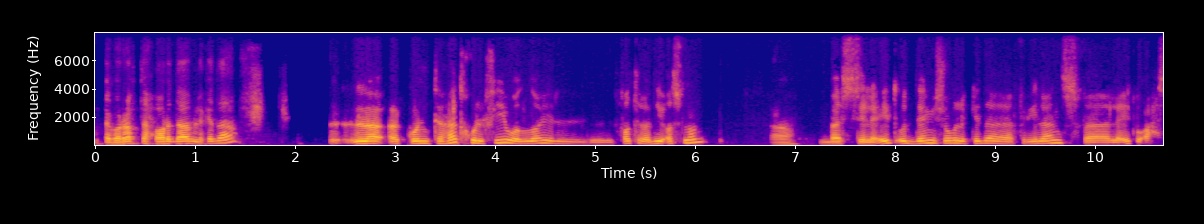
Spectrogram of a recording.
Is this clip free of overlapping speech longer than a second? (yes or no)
yes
